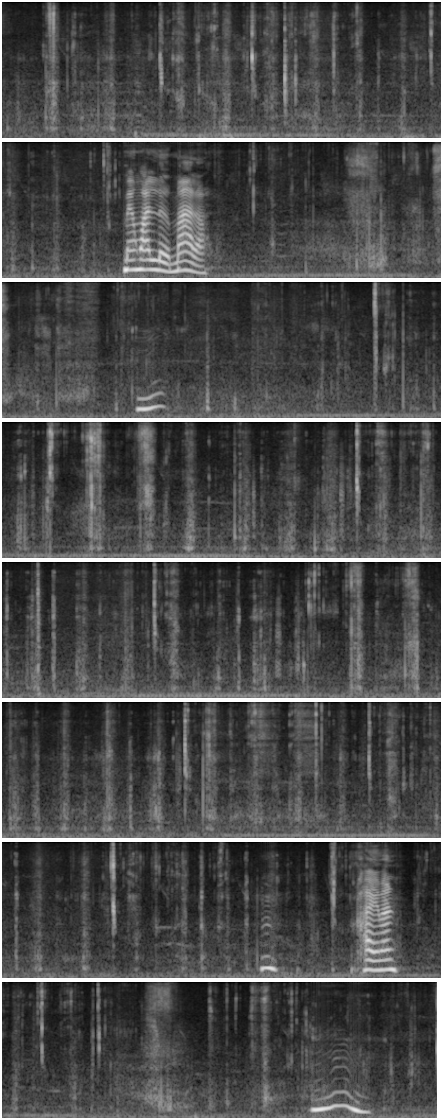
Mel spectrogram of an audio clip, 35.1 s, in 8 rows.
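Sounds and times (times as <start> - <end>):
crunching raw vegetable: 0.0 - 5.6, 6.4 - 35.0.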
